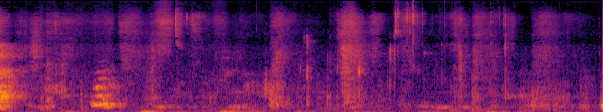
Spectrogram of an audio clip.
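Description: A person chewing a bite of crunchy fried food close to the microphone, with irregular short crunches and mouth clicks, and a brief hummed "mm" about a second in.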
